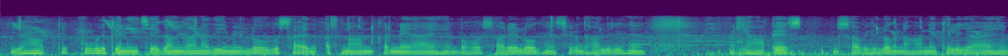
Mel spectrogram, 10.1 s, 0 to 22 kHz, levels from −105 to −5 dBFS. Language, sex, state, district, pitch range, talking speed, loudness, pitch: Hindi, male, Bihar, Jamui, 120-125 Hz, 180 wpm, -31 LUFS, 125 Hz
